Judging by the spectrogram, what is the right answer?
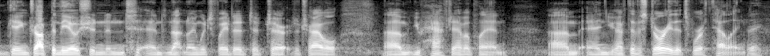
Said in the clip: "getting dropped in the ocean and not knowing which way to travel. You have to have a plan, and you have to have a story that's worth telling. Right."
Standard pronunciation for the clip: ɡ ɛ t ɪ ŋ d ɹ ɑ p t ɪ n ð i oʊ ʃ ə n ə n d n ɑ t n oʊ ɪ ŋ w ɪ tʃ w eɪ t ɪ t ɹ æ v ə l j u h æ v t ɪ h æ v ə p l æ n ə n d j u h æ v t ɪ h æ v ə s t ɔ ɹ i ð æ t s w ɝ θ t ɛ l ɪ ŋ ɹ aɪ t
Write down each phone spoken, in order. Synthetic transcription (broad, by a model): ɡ ɛ t ɪ ŋ d ɹ ɑ p t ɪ n ð i oʊ ʃ ə n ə n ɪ n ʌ t n oʊ ɪ ŋ w ɪ tʃ w eɪ t ɪ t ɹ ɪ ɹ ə l j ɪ h æ f t ɪ v ə p l æ n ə n j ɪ h æ f t ɪ v ə s t ɔ ɹ i ð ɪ t s w ɝ θ t ɛ l ɪ ŋ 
